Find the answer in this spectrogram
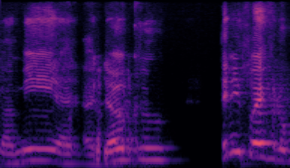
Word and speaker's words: Udoka: know how to say his name i mean adoku did he play for the warriors back in the day yeah he made udoka yeah yeah there you go yeah doga please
